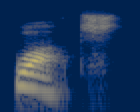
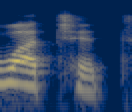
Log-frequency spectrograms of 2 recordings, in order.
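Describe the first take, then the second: First: The ending is a plain t sound. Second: The ending is an extra syllable. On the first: The speaker calls it right. "Yo digo watch y de inmediatamente T" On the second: The speaker calls it wrong. "Yo no digo watch it. Mm, mm, no está bien pronunciado"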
